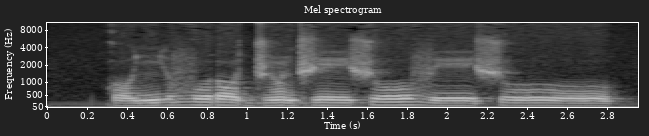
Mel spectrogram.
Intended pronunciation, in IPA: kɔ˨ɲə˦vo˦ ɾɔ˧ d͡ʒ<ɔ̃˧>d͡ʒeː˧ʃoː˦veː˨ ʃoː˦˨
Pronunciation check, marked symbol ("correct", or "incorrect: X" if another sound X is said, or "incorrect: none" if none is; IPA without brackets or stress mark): correct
